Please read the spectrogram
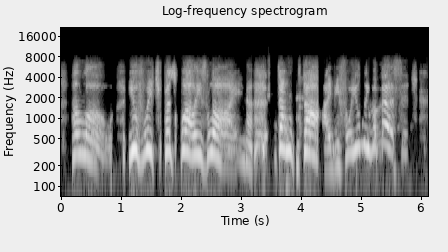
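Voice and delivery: put-on mobster Jersey accent. Mimicking a man's voicemail greeting in his Jersey accent: Tony Soprano-style Jersey accent. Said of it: "he sort of does it like Tony Soprano".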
